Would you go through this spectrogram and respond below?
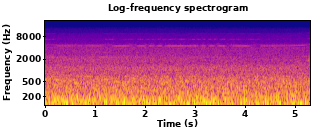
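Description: A simulated Ansett Fokker 28 airliner roars steadily on final approach to Hobart's runway 30. The jet engine noise is a continuous, broadband rumble and whine at an even level, heard alone with no talking.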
